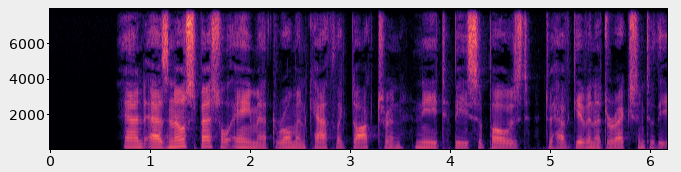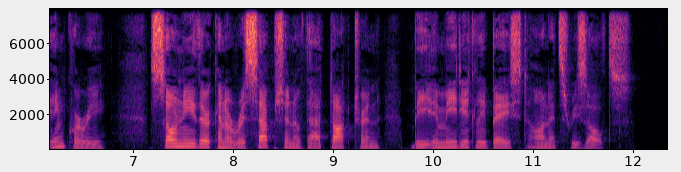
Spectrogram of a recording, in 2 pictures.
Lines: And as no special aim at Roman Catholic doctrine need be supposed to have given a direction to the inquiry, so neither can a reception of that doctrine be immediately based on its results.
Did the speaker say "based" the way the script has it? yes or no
yes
